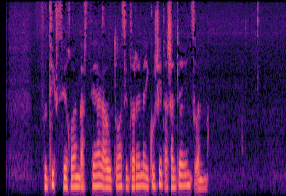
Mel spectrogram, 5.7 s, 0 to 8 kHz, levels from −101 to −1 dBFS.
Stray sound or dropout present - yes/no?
no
